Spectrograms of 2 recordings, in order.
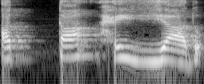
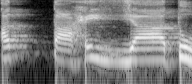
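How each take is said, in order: Both takes have the same delivery.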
